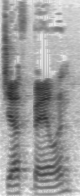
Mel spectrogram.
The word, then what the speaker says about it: Belin: Hey everyone, this is Coach today, and I'm here with Jeff Balin. Pronounce that right?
